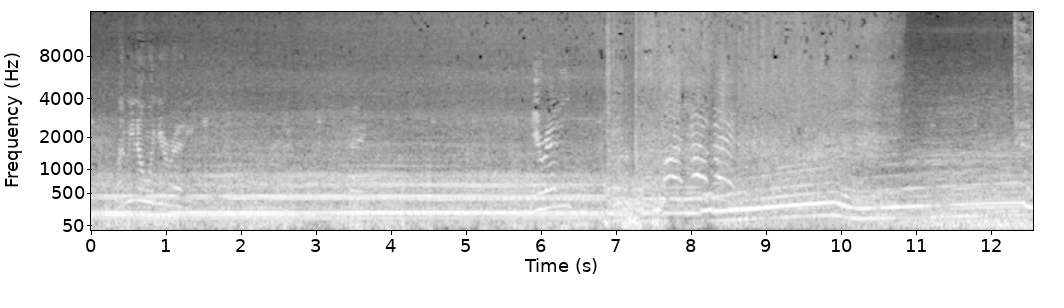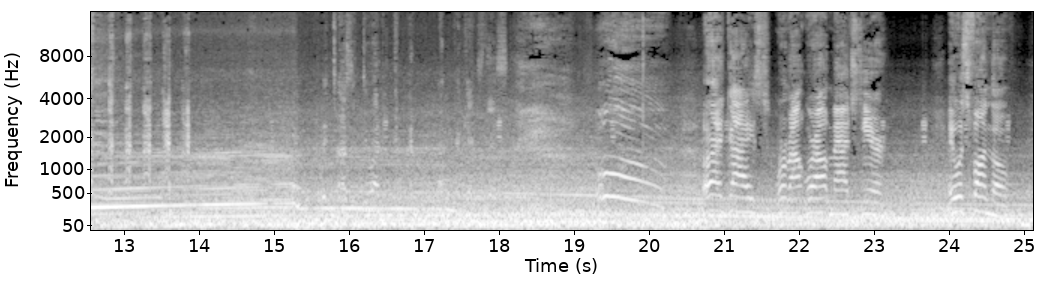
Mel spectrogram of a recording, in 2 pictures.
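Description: A 2016 Porsche 911 Turbo S with full bolt-ons on 93 octane and methanol races a 2013 Nissan GT-R with bolt-ons on E85, using rolling anti-lag from second gear; loud, close engines rise through the gears with rapid shifts while people talk over them.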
